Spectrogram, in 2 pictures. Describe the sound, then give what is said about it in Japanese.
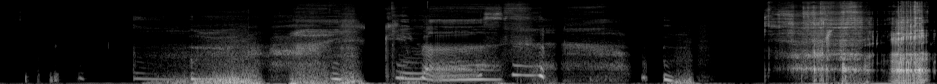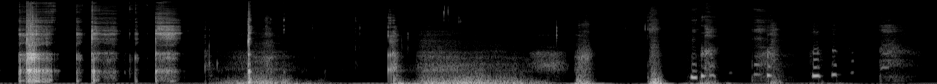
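Several drawn-out burps rumble out one after another, mixed with breathy sighs and sharp gasps, loud and intimate with brief pauses between them and no talking. “ゲップ大好きでちゅもんね。”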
